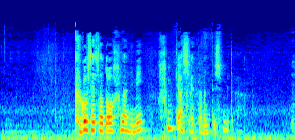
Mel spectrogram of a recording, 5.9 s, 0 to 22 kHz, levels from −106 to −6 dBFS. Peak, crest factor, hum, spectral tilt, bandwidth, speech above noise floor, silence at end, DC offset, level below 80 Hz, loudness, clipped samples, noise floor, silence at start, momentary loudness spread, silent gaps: -12 dBFS; 24 dB; none; -6.5 dB/octave; 10 kHz; 24 dB; 0 s; under 0.1%; -56 dBFS; -33 LUFS; under 0.1%; -57 dBFS; 0.15 s; 22 LU; none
